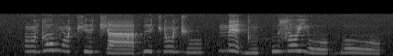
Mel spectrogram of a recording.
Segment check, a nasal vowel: present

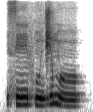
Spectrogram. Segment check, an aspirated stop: absent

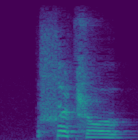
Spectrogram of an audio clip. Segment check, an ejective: absent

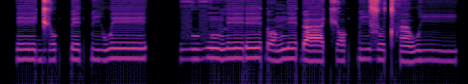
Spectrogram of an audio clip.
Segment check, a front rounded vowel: absent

